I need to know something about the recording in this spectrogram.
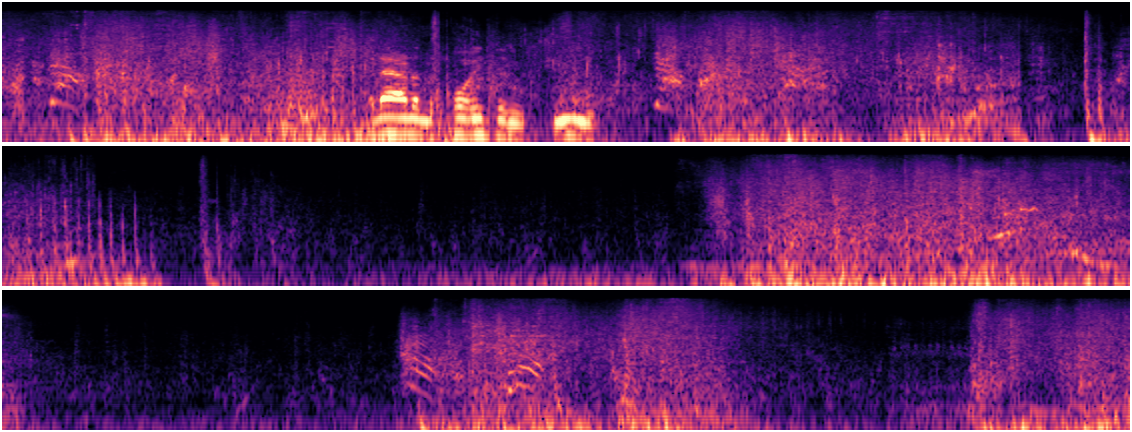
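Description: Magic blasts crackle and boom in a fierce fight.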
